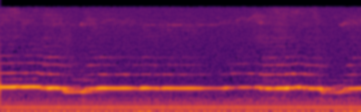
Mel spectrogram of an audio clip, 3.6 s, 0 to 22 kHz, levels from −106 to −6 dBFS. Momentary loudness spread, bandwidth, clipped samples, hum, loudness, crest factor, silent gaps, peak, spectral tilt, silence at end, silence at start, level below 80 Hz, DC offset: 10 LU; 17.5 kHz; under 0.1%; 60 Hz at -50 dBFS; -33 LUFS; 12 dB; none; -20 dBFS; -4.5 dB/octave; 0 s; 0 s; -60 dBFS; under 0.1%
